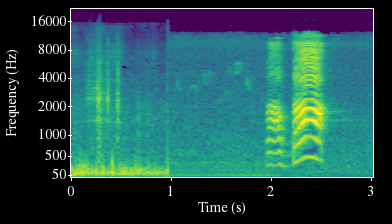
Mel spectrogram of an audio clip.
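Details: Talking crow rescued injured as a chick and raised by a family in Gargaon, Wada taluka, Palghar, known to say Marathi words such as kaka, aai and tai; low murmured human speech, then two short voiced, word-like utterances after a pause.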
